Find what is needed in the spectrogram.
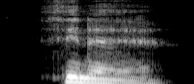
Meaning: An unknown location; (by extension) apparent disappearance or nonexistence
- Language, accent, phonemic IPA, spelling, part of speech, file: English, Australia, /ˌθɪn ˈɛə(ɹ)/, thin air, noun, En-au-thin air.ogg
